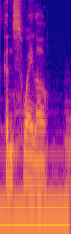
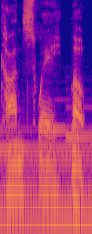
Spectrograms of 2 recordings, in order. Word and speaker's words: Consuelo: Yes, it's Consuelo. Consuelo. Yes. I I tell people you can pronounce it if you could spell it with the s w a y.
